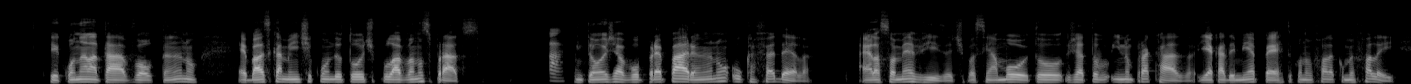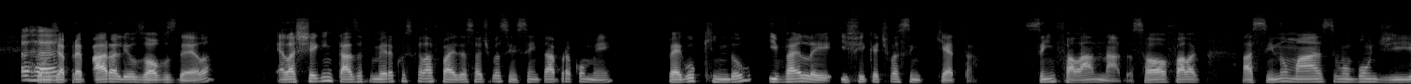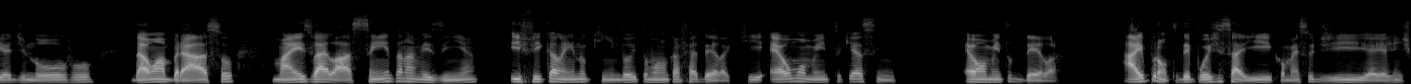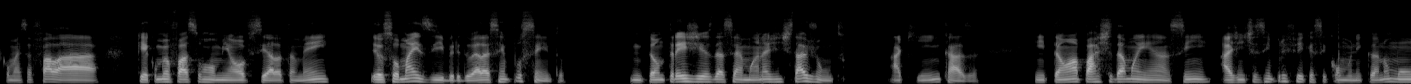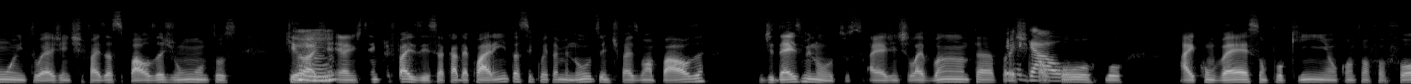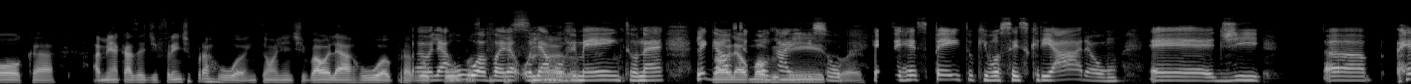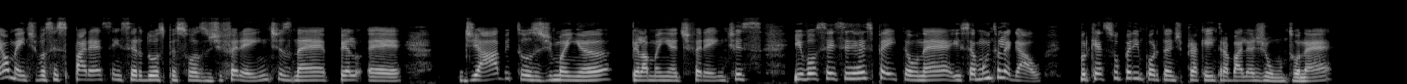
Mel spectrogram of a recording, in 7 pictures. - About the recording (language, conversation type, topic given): Portuguese, podcast, Como é a rotina matinal aí na sua família?
- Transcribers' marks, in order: tapping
